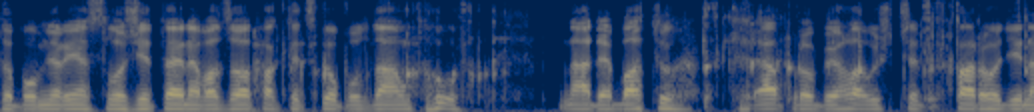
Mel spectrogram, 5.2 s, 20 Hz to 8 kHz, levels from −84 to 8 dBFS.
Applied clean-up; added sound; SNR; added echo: neural diffusion model UNIVERSE++.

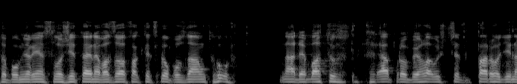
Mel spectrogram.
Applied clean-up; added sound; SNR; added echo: neural mask model Resemble Enhance denoiser.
